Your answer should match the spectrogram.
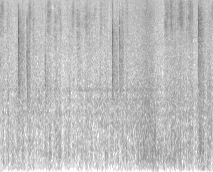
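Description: Chalk writing on a blackboard: a faint series of short taps and scratches as letters are written.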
